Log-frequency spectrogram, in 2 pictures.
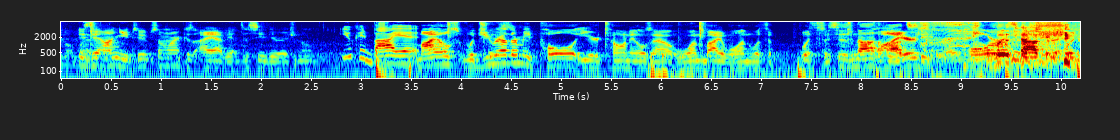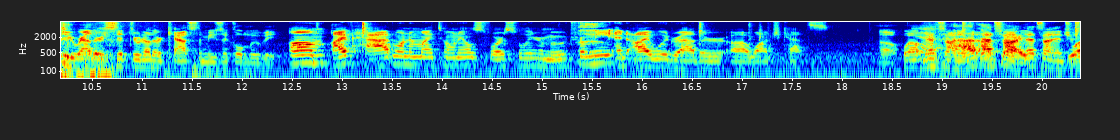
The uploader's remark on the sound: Recorded by the pool table a little too late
